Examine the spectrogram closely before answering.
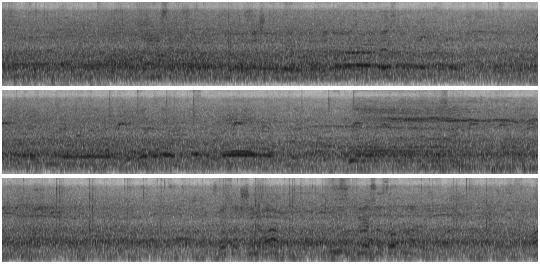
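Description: A large stadium crowd roars, chants and whistles all around, outdoors.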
